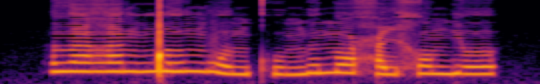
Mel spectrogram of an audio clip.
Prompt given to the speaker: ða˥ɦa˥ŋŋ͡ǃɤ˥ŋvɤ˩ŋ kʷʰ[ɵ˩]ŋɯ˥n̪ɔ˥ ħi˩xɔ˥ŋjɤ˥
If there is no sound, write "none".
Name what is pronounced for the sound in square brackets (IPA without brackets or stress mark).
ɤ˩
